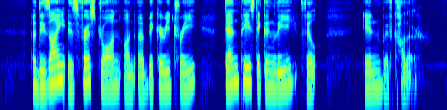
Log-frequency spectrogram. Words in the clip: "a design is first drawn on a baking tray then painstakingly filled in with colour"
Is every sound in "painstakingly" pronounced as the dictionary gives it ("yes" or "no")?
no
